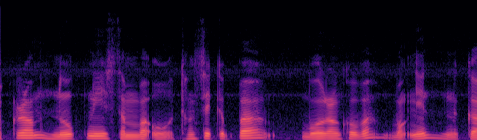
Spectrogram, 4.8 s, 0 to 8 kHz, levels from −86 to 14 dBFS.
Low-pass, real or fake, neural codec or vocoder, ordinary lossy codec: 7.2 kHz; real; none; none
